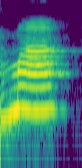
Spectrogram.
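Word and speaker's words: 妈: Jadi nomor 1, nada ke-1 ma gitu. Cara bacanya ma. Artinya apa sih ma dalam nada 1 itu? Artinya adalah ibu, mama gitu. Cara bacanya mama gitu.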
